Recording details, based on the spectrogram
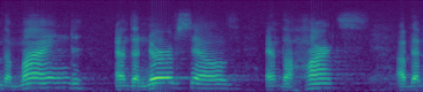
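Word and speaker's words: Selye: I never know how to pronounce it. Some say Cells and some say Sally. I've heard different pronunciations of that name, but we'll say Cells for the sake of convenience.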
